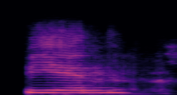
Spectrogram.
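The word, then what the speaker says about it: 边: Pien. Nah, di sini pien. Pien nada 1 ya.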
